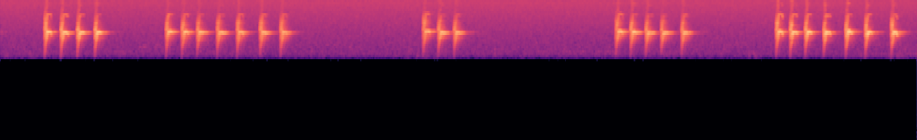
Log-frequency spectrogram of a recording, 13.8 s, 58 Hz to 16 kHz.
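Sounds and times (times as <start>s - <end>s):
common chaffinch chirping: 0.7s - 1.6s, 2.5s - 4.5s, 6.3s - 7.1s, 9.2s - 10.5s, 11.6s - 13.6s.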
